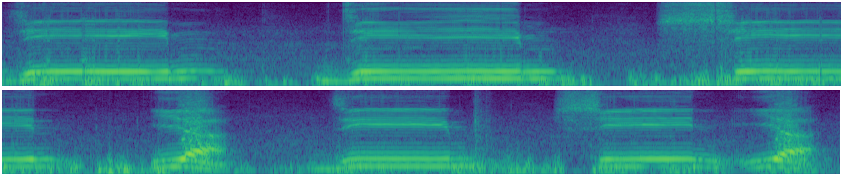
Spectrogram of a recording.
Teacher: জিহবার মধ্যভাগ তার বরাবর উপরে তালুর সঙ্গে লাগাইয়া উচ্চারিত হয় জিম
